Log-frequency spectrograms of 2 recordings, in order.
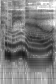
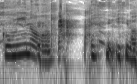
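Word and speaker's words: comino: It's not Camino. It's Cumino.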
